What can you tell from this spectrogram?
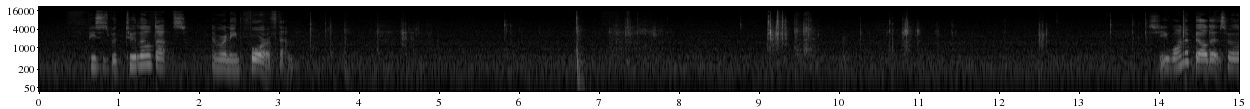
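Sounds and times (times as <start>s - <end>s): plastic bricks clicking and clattering: 9.1s - 9.7s, 10.6s - 11.5s.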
